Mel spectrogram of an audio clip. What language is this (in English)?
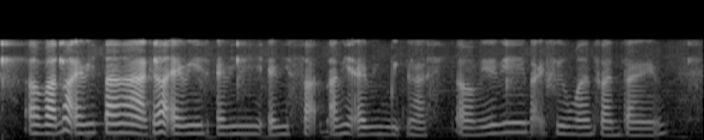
English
